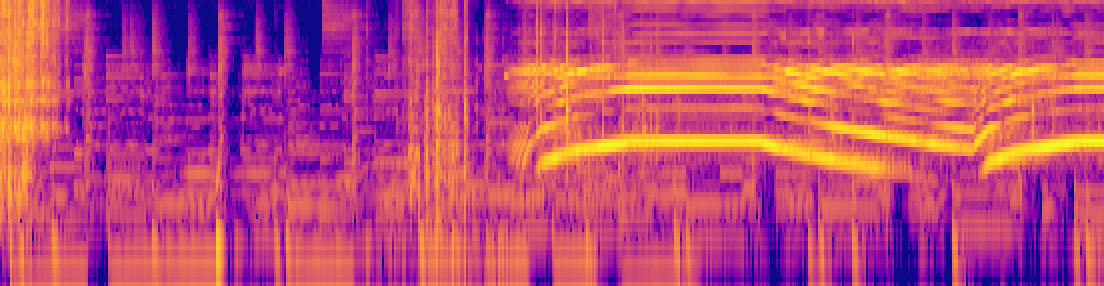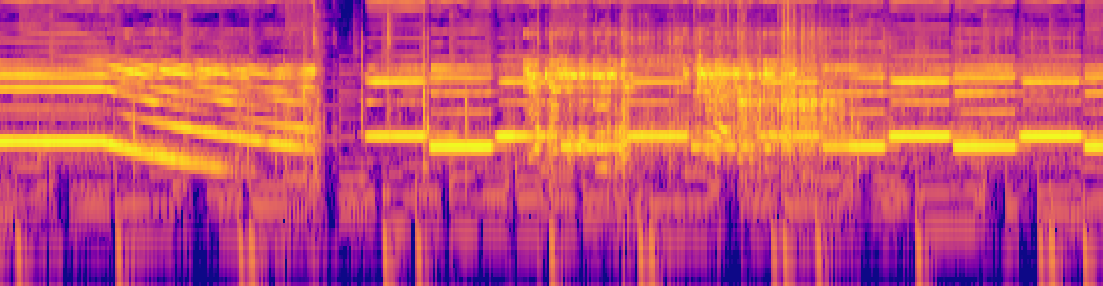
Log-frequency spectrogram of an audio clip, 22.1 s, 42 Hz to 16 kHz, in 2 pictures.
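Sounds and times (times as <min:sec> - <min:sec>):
background music: 0:00.0 - 0:22.0
toy ambulance siren wailing: 0:05.0 - 0:22.0.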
